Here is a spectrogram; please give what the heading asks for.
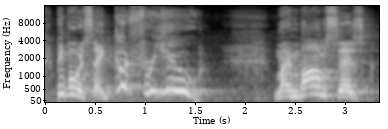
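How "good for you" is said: high, drawn-out pretend cheer; mock congratulation. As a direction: imitate friends gushing over holiday news. Voices people cheering cruise news.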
